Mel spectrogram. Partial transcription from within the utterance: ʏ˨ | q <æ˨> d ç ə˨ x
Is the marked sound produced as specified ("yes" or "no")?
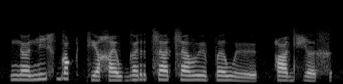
no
